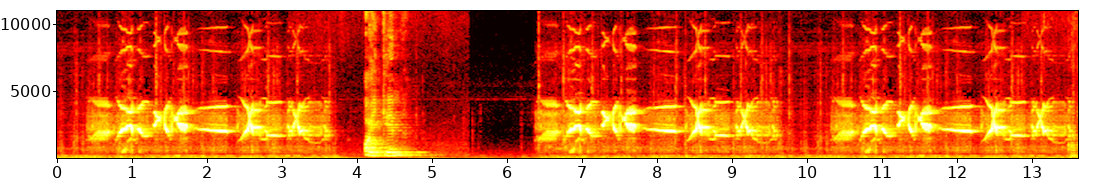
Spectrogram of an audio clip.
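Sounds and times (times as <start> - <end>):
mechanical toy nightingale trilling and warbling: 0.2 - 3.8, 6.4 - 13.6
speech: 4.2 - 4.8.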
